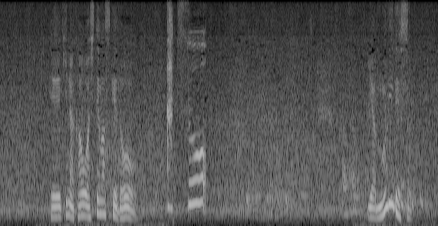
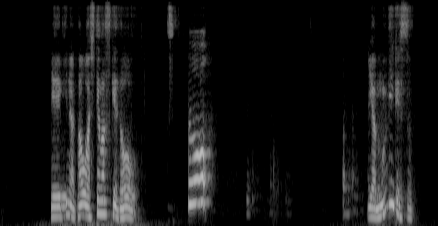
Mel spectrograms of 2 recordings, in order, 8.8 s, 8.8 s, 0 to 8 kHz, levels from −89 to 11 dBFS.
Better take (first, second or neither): first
